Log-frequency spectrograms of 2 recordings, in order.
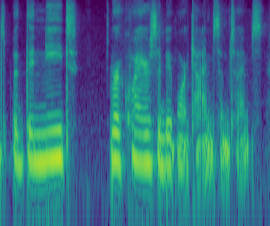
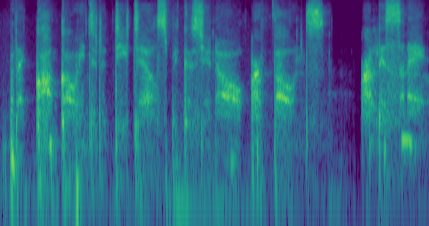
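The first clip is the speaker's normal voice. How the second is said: conspiratorial whisper; 8 dB quieter than usual. Pretend. Dodging a relative's question, joking conspiratorial whisper. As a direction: drop to a secret whisper. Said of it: "you could say".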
